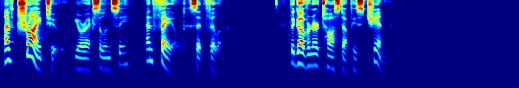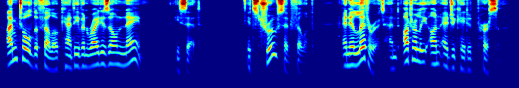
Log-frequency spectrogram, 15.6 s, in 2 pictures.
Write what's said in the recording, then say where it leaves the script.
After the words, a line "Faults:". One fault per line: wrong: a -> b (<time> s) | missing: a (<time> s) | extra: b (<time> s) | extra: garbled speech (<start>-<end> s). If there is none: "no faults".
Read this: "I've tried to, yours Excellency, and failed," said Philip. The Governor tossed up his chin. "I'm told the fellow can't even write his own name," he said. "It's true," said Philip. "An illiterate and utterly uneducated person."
"I've tried to, your Excellency, and failed," said Philip. The Governor tossed up his chin. "I'm told the fellow can't even write his own name," he said. "It's true," said Philip. "An illiterate and utterly uneducated person."
Faults:
wrong: yours -> your (1.1 s)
